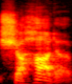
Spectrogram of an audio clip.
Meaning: The Islamic declaration of belief in the unity of God, the formal content of which is the kalima (a minimal Islamic creed); the first of the five pillars of Islam
- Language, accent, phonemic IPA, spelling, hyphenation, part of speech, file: English, US, /ʃɑˈhɑdə/, shahada, sha‧ha‧da, noun, En-us-shahada.ogg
